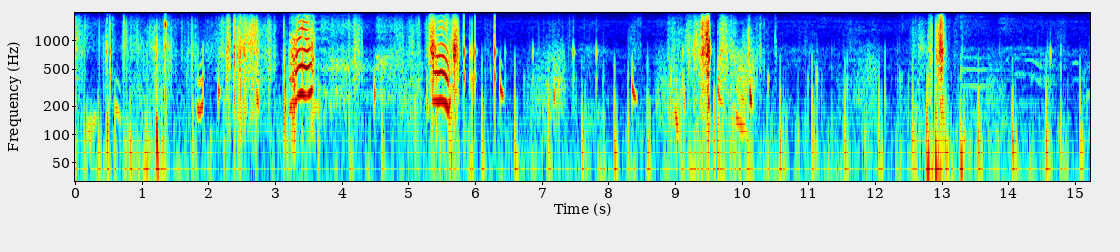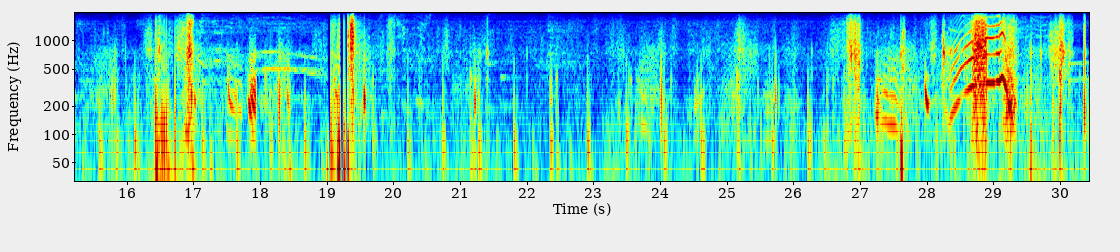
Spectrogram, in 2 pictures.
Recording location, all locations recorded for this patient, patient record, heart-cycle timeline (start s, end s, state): aortic valve (AV)
aortic valve (AV)+mitral valve (MV)
#Age: Child
#Sex: Male
#Height: 79.0 cm
#Weight: 10.5 kg
#Pregnancy status: False
#Murmur: Unknown
#Murmur locations: nan
#Most audible location: nan
#Systolic murmur timing: nan
#Systolic murmur shape: nan
#Systolic murmur grading: nan
#Systolic murmur pitch: nan
#Systolic murmur quality: nan
#Diastolic murmur timing: nan
#Diastolic murmur shape: nan
#Diastolic murmur grading: nan
#Diastolic murmur pitch: nan
#Diastolic murmur quality: nan
#Outcome: Abnormal
#Campaign: 2014 screening campaign
0.00	6.04	unannotated
6.04	6.09	diastole
6.09	6.19	S1
6.19	6.36	systole
6.36	6.44	S2
6.44	6.58	diastole
6.58	6.68	S1
6.68	6.84	systole
6.84	6.93	S2
6.93	7.07	diastole
7.07	7.17	S1
7.17	7.27	systole
7.27	7.37	S2
7.37	7.57	diastole
7.57	7.66	S1
7.66	7.87	systole
7.87	7.96	S2
7.96	8.06	diastole
8.06	8.15	S1
8.15	8.27	systole
8.27	8.36	S2
8.36	8.54	diastole
8.54	30.45	unannotated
